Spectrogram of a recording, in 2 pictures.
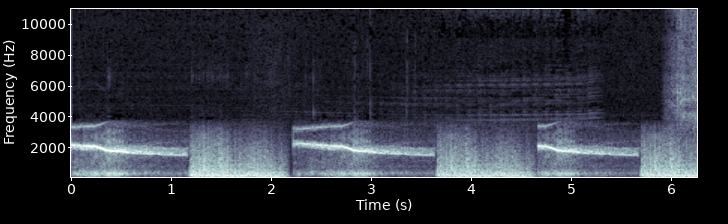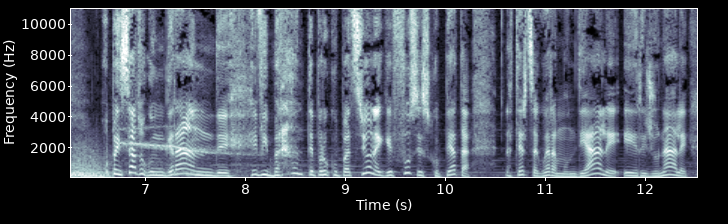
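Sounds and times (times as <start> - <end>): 
high slightly falling whistle: 0.0 - 1.2, 2.2 - 3.7
series of loud dense broadband explosions: 0.0 - 6.6
speech: 6.7 - 12.5.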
